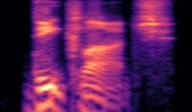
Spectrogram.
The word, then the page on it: declutch: British English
